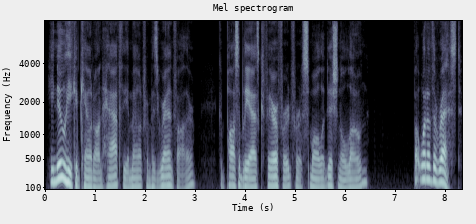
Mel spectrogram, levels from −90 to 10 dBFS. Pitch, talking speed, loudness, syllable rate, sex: 120 Hz, 180 wpm, -19 LUFS, 5.1 syllables/s, male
